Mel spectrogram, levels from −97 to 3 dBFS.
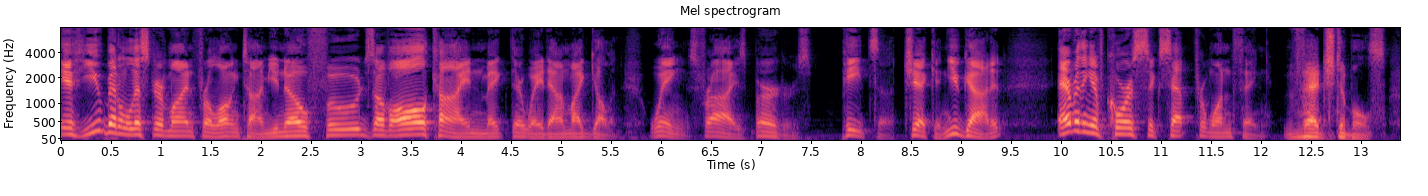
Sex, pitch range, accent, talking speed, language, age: male, 115-160 Hz, American, 175 wpm, English, 50-69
